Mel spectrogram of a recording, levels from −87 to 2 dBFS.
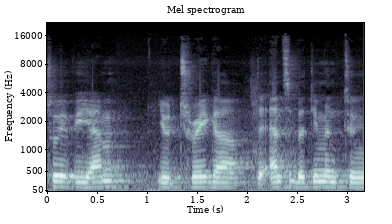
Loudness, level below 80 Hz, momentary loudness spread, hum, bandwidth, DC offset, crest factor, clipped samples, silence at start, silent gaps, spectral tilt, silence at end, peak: -13 LUFS; -38 dBFS; 6 LU; none; 13 kHz; under 0.1%; 12 dB; under 0.1%; 0 s; none; -6 dB/octave; 0 s; 0 dBFS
